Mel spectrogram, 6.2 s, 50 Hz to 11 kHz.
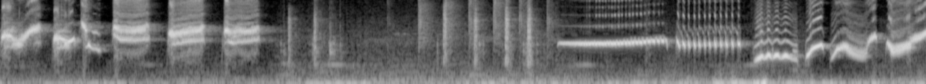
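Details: White-rumped shama, balak 6 type, singing in a bird-trapping lure: quick fluty warbles, a clicking stretch, a long steady whistle, then swooping, rising notes.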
